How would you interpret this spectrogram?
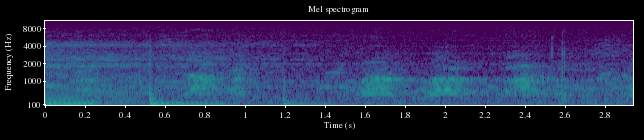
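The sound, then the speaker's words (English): Dogs bark angrily in a rapid series of sharp bursts, one dog in particular going after another, over a low background rumble and faint murmur. “Dogs are angry down there. One dog in particular wants a piece of another.”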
